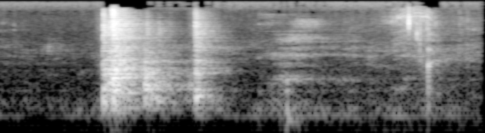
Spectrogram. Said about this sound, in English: All right, I'm going to remove the lid.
